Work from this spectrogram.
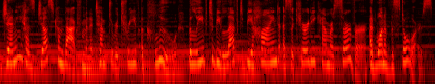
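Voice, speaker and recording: A woman's voice: on the high side, expressive, normal speed, few pauses. Woman narrating over prominent music. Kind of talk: scripted radio drama narration. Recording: loud music behind the voice.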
